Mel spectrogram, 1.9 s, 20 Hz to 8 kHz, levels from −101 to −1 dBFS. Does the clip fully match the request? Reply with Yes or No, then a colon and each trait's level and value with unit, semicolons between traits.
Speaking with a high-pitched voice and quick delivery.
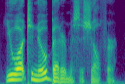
No: low, 130 Hz; fast, 225 wpm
